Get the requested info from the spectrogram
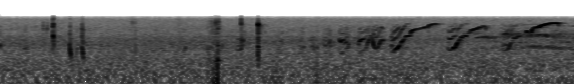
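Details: Pet guinea pig making noise at home: after scattered clicks and taps, a run of quick rising squeaks starts midway and climbs toward the end, some bending upward into high whistled notes.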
